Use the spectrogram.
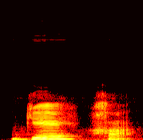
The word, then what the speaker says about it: guerra: Guerra. Gu te ouve só dois sons nessa sílaba. Guerra.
